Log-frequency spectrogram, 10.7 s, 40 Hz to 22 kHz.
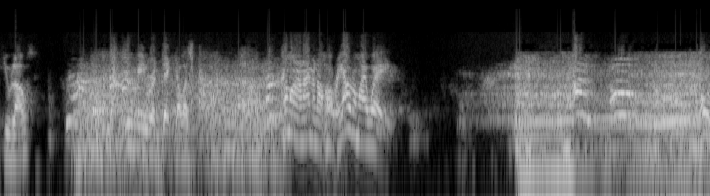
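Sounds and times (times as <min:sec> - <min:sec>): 
speech: 0:00.0 - 0:06.0
laughter: 0:01.0 - 0:04.4
car engine starting and revving as it pulls away: 0:07.4 - 0:10.6.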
